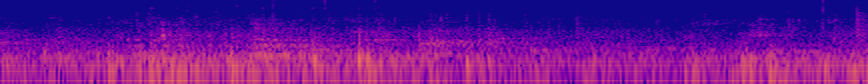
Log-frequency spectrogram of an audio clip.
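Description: A horse cantering on sand arena footing, its hoofbeats loudest as it passes about one to four seconds in.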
